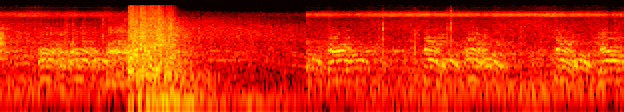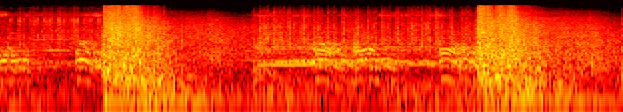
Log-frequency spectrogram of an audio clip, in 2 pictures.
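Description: Heavy guns fire loud booming blasts that roll away outdoors.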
